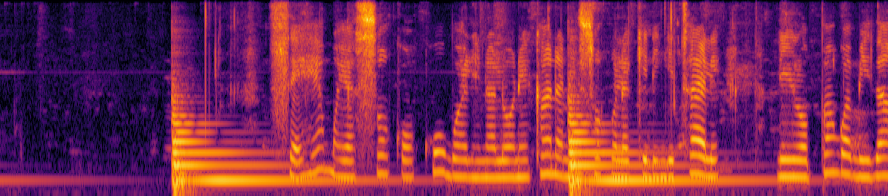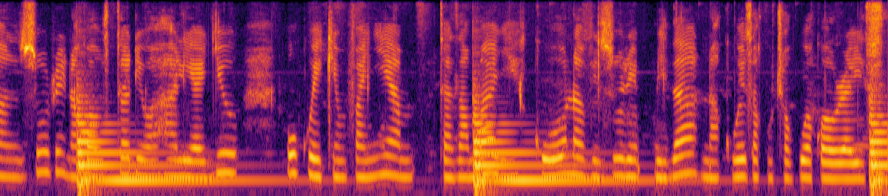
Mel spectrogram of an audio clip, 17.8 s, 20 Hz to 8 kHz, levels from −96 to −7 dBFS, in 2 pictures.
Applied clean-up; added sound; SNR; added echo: none; Bowed string instrument; 2 dB; none.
